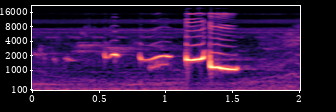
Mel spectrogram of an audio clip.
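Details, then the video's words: Black-naped oriole giving an unusual call: a short whistled note, then a curving whistle, then two loud nasal rasping notes sliding downward, over a quiet background. "kepodang suara Aneh"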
